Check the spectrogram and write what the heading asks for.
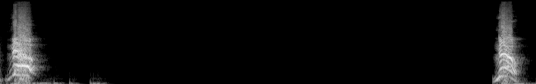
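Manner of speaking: loud exasperated no; shouting. Real, not acted. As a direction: cut it off with a yell. Cuts off the spam pitch.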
